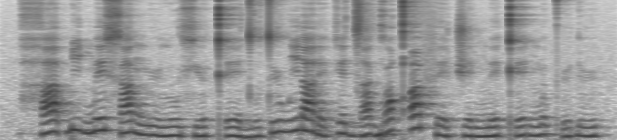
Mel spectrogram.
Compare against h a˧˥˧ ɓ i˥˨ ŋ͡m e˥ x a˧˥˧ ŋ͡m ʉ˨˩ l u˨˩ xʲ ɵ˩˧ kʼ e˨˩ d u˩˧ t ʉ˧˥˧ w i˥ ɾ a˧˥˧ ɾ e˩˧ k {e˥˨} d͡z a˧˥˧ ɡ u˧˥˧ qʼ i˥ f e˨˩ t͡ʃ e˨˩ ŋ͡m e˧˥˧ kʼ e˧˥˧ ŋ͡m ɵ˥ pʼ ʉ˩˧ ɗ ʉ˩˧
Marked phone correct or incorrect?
correct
